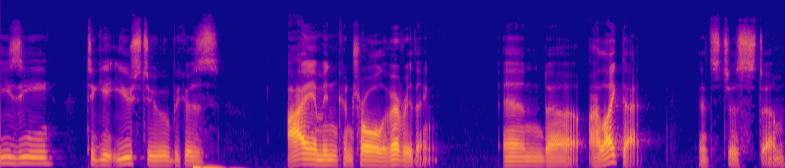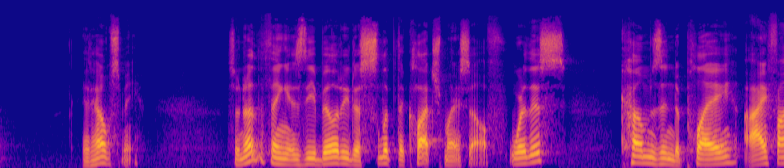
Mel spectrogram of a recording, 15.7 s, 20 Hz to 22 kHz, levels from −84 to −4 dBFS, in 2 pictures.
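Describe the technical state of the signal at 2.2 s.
At 2.2 s the signal is in the tail of a deep, low-frequency thump that runs from about 1.93 s to 2.28 s. It peaks at about −12 dBFS and dies away with a decay of roughly 80 ms. This is a phantom power thump. Phantom power or a similar supply was switched on or off on the live input, and that sudden DC step passed through the coupling capacitors. The resulting low pulse landed on top of the speech.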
